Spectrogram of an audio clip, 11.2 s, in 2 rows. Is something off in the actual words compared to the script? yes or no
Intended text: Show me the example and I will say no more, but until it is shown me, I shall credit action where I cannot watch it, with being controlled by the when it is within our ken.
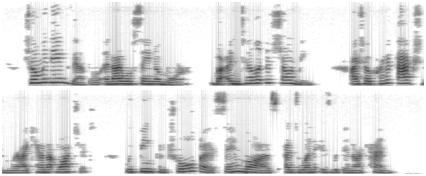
yes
